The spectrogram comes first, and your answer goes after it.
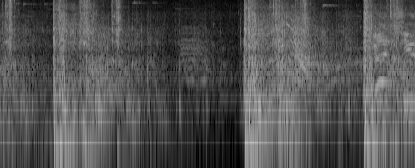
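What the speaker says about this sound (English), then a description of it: "Good shooting, boy." Gunshots in the Red Dead Redemption video game, loud bursts breaking in at intervals, three heavy volleys with a quieter gap between them and faint voices underneath.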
